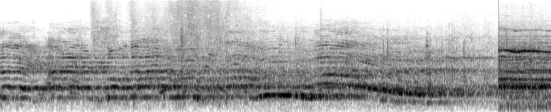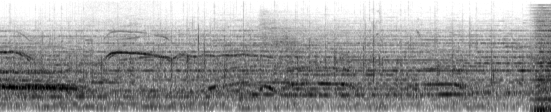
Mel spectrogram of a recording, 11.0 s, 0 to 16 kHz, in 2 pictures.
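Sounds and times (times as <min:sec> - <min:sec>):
crowd cheering: 0:01.7 - 0:11.0
music: 0:01.8 - 0:11.0.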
